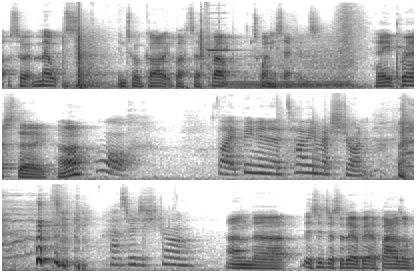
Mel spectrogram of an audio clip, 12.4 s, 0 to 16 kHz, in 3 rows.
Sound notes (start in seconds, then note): 2.0 beep; 7.6 laughs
